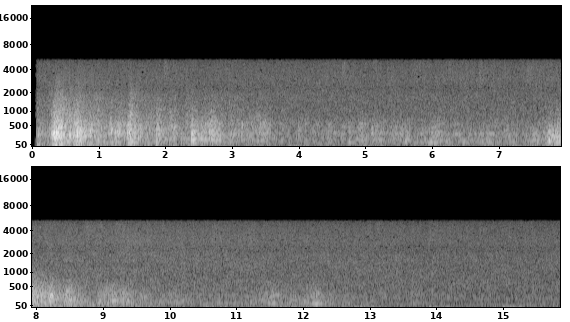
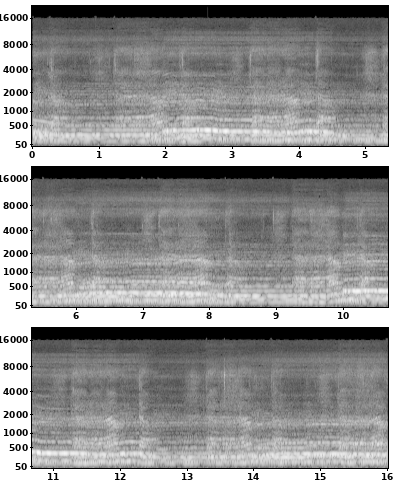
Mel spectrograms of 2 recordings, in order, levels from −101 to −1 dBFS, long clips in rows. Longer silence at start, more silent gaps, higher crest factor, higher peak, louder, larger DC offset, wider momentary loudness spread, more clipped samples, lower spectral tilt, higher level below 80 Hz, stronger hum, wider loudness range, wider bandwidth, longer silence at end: about the same, 0.05 s vs 0 s; neither; first, 28 dB vs 14 dB; about the same, -2 dBFS vs 0 dBFS; second, -28 LUFS vs -15 LUFS; neither; first, 18 LU vs 8 LU; neither; first, -8 dB/octave vs -6 dB/octave; first, -44 dBFS vs -50 dBFS; neither; first, 13 LU vs 3 LU; second, 5.4 kHz vs 16 kHz; about the same, 0 s vs 0 s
